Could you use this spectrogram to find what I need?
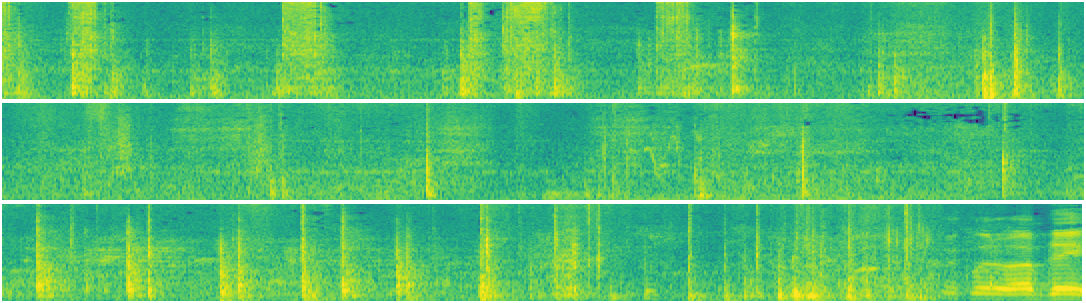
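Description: Plastic panels knock and clatter as a seat is moved about.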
